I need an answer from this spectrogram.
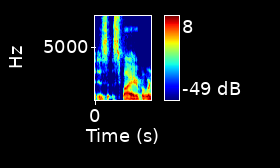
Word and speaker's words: SBYIR: spire actually is we heard it called uh cyber many many times uh the proper pronunciation is spire but we're not sticklers about that uh so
